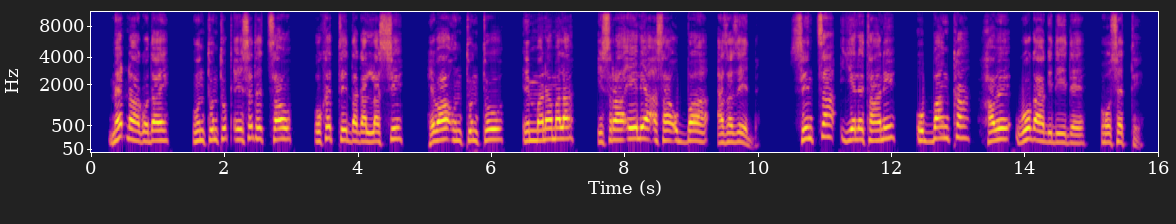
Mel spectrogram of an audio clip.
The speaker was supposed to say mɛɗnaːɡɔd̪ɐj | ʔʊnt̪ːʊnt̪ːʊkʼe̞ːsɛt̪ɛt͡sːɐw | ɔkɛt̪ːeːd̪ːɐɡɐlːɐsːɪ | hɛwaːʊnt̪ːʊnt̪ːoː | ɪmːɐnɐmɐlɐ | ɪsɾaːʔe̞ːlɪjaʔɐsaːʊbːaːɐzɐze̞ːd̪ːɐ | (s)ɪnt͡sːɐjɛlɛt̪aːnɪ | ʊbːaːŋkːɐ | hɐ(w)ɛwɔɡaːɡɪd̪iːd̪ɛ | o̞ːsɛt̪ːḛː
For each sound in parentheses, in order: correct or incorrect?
correct, correct

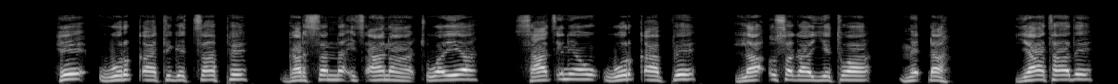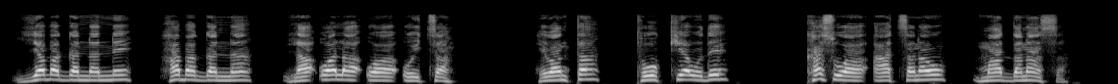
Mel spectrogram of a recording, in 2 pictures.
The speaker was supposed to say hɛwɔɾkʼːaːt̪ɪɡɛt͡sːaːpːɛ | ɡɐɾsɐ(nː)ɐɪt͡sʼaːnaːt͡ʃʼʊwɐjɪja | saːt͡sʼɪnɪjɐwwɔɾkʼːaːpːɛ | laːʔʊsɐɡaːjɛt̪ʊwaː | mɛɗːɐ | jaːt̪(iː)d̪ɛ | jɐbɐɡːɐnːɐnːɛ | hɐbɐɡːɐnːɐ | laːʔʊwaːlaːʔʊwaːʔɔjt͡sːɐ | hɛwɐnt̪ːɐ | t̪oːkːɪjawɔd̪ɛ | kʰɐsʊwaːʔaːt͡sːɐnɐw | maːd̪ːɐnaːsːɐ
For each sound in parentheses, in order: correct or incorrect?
correct, incorrect: aː

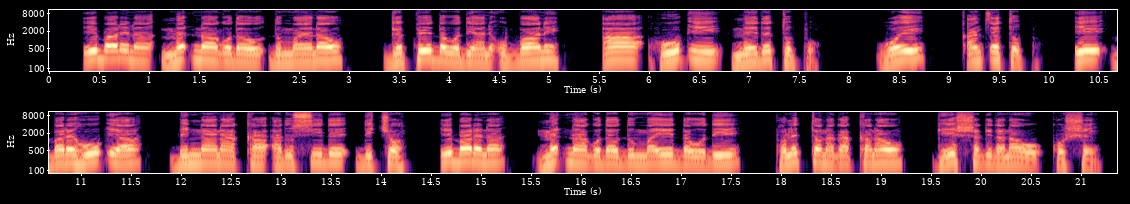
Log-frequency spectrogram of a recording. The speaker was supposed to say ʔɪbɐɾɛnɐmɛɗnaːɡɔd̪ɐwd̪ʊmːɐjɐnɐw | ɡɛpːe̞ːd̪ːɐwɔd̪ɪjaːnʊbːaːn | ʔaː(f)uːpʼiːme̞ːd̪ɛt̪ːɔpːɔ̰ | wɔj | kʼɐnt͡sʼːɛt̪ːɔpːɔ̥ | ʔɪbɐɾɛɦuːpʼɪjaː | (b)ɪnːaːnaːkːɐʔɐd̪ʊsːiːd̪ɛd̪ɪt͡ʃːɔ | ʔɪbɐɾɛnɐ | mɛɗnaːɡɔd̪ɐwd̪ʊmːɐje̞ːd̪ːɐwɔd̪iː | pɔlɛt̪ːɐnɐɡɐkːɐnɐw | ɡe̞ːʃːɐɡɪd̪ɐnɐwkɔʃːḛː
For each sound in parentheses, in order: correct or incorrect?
incorrect: h, correct

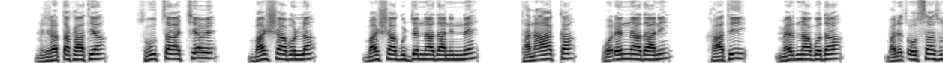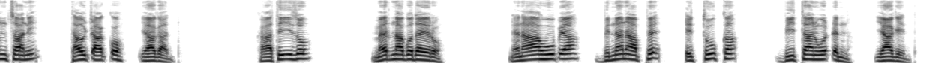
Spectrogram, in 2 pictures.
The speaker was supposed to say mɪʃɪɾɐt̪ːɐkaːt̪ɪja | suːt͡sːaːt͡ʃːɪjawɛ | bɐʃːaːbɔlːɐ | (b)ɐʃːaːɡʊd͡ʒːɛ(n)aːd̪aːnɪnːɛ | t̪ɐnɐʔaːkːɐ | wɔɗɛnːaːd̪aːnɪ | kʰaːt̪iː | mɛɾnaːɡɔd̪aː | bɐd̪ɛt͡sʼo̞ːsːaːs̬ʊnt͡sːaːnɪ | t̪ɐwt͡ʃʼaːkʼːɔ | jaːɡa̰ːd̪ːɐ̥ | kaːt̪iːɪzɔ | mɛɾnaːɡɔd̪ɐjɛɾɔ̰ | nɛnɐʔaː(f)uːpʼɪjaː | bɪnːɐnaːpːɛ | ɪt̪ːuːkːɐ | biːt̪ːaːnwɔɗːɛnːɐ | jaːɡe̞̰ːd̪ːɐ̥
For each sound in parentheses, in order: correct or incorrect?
correct, incorrect: nː, incorrect: h

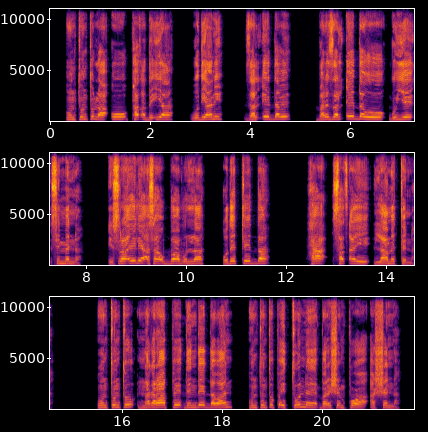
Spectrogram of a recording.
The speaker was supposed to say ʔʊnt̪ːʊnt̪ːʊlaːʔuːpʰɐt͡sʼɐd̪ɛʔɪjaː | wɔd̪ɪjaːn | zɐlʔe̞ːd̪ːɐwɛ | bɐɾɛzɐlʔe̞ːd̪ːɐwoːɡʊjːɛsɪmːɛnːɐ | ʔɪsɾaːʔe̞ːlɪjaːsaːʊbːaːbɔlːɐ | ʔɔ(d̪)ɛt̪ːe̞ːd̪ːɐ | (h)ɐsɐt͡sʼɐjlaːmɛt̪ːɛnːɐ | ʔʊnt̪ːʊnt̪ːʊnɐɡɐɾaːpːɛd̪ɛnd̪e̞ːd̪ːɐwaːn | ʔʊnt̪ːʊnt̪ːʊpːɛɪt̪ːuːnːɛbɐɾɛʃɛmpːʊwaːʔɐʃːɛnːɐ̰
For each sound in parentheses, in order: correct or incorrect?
correct, correct

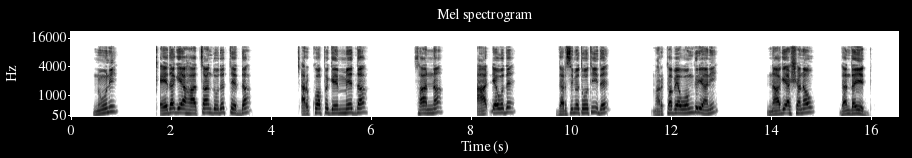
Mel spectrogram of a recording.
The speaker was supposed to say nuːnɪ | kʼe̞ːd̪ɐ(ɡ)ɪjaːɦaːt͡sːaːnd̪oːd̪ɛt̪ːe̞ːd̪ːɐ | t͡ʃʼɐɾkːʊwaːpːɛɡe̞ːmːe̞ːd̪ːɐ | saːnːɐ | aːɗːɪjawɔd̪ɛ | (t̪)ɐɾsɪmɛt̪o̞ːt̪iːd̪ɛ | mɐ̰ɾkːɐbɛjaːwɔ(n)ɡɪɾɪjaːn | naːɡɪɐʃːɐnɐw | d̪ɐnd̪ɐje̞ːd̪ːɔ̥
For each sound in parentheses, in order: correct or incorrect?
correct, incorrect: d̪, incorrect: ŋ

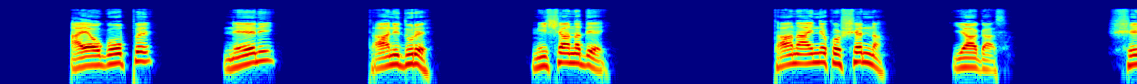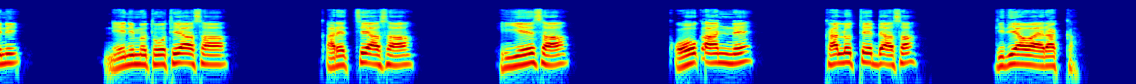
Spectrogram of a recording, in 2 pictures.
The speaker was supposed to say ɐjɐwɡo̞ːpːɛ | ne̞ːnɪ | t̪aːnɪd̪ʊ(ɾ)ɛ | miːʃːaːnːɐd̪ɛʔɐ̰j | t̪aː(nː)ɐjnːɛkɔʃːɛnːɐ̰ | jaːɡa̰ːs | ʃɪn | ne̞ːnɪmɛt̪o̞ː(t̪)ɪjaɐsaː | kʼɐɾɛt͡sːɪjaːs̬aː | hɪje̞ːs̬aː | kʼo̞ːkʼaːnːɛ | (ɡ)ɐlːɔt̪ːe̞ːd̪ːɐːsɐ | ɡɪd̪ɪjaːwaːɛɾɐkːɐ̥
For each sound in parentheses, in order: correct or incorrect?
correct, incorrect: n, correct, incorrect: k

